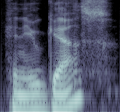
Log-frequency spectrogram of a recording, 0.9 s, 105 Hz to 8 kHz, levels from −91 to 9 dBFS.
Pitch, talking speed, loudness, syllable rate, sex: 120 Hz, 200 wpm, -16 LUFS, 3.6 syllables/s, male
